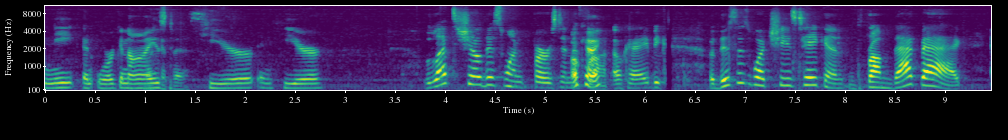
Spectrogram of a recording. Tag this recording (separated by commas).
Speech, Television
